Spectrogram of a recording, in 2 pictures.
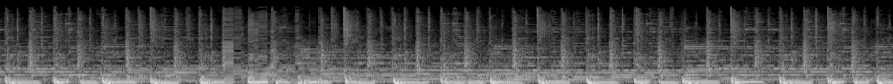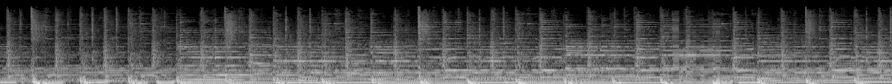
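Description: From 2.25 to 3.21 s and again from 15.67 to 16.15 s, the sound turns into a rigid metallic buzz at 100 Hz. This is robotic sound from repeated short buffers, likely from a 10 ms chunk replayed while most new audio was skipped.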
